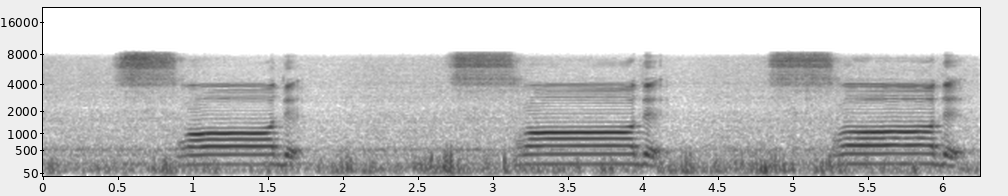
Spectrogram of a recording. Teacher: صاد کے اندر صفت استعلا یعنی بلند والی صفت ہے، تو پر کر کے منہ بھر کے پڑھیں گے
